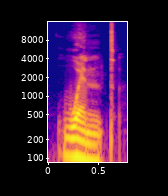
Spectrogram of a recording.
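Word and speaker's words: Wente: condenser o de condensador, inventado específicamente por Edward Went. El apellido se escribe W E N T E.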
